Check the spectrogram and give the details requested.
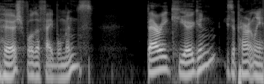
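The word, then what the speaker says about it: Keoghan: for Causeway Judd Hirsch for the fablemans Barry Keogan is apparently how we're pronouncing that the Banshees of initial and kihi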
